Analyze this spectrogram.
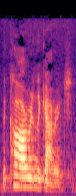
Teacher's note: we do pronounce the r when there is a vowel that follows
